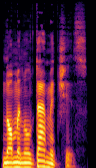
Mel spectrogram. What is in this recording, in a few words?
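"nominal damages", British English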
